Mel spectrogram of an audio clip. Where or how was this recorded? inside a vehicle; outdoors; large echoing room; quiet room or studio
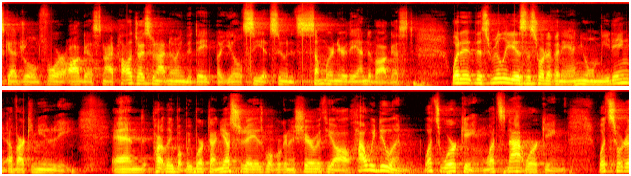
large echoing room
